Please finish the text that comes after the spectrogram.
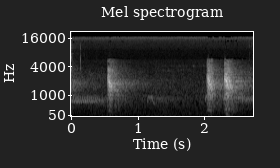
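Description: A monkey calls out in three sharp, loud cries, one alone and then two in quick succession, over a steady, thin chattering tone in the background.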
